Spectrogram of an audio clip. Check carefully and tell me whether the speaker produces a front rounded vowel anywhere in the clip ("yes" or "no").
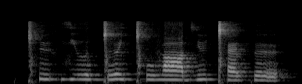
yes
